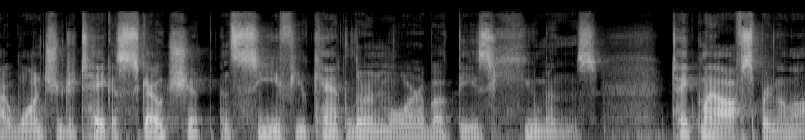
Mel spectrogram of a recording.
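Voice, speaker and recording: A put-on character voice from a man, very deep and low in pitch, at a moderate pace, on a very clean recording with a silent background. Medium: read story. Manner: commanding, cold, imperious.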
